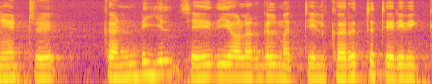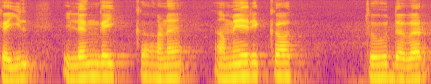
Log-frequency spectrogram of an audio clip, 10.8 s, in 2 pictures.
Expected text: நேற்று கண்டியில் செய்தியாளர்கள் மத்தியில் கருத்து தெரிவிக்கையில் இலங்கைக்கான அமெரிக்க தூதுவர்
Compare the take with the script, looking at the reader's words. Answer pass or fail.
pass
